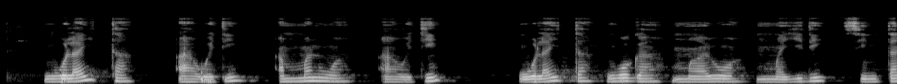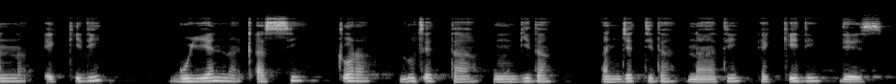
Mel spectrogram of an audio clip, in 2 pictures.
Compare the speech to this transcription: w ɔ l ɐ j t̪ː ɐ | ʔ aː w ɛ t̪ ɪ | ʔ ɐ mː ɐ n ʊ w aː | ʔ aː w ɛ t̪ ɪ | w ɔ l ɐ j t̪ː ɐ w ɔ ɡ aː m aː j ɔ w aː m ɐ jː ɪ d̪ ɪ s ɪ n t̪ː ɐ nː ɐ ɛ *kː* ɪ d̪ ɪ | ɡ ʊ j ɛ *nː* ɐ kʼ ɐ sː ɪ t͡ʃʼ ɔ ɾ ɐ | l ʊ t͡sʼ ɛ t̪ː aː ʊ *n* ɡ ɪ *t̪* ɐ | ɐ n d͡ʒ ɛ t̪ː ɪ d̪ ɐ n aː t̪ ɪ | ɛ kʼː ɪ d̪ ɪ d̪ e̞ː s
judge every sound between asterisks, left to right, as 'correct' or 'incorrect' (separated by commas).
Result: incorrect, correct, incorrect, incorrect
